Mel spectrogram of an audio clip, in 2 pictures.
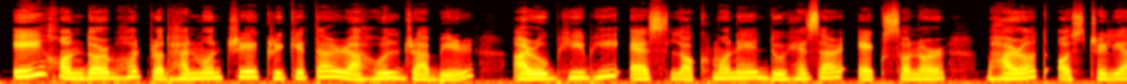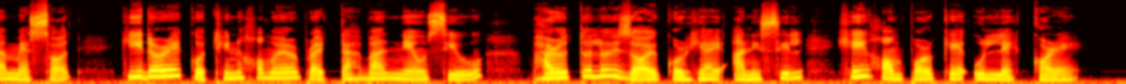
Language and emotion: Assamese, neutral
